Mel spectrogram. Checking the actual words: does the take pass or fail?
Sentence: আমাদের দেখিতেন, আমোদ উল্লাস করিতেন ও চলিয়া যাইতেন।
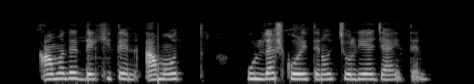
pass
